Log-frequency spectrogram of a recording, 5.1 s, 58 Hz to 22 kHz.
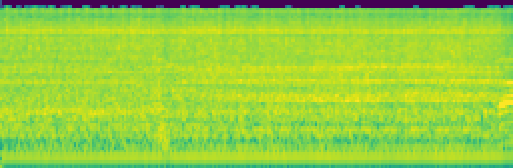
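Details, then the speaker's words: Mazda 323 at idle: constant high whir and faint chirp over the engine that doesn't settle. Belt noise persists even after the belt was replaced and repeatedly tightened; cause not pinned down. "Yan ang problema ni Siri. Yung ingay ng belt. Palit siya ng belt. Higpit siya ng higpit. Ganun pa rin."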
